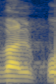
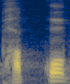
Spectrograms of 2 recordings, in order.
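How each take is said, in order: First: An l sound comes before the final syllable. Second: A p sound comes before the final syllable. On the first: The speaker calls it wrong. "밝고로 하고는 안 해" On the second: The speaker calls it right. "밥으로 발음한다"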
